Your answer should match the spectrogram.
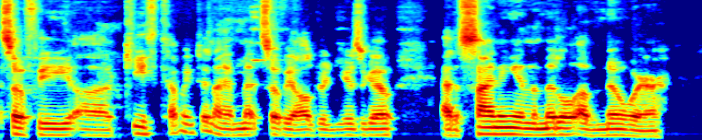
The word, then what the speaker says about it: Sophie Aldred: Is that how I pronounce it? Did I get it right? Yeah, you did. Okay, you pronounced it correct.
